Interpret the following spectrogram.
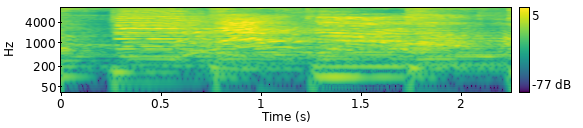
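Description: Young children's voices singing along to music with a bass line that changes note about twice a second.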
